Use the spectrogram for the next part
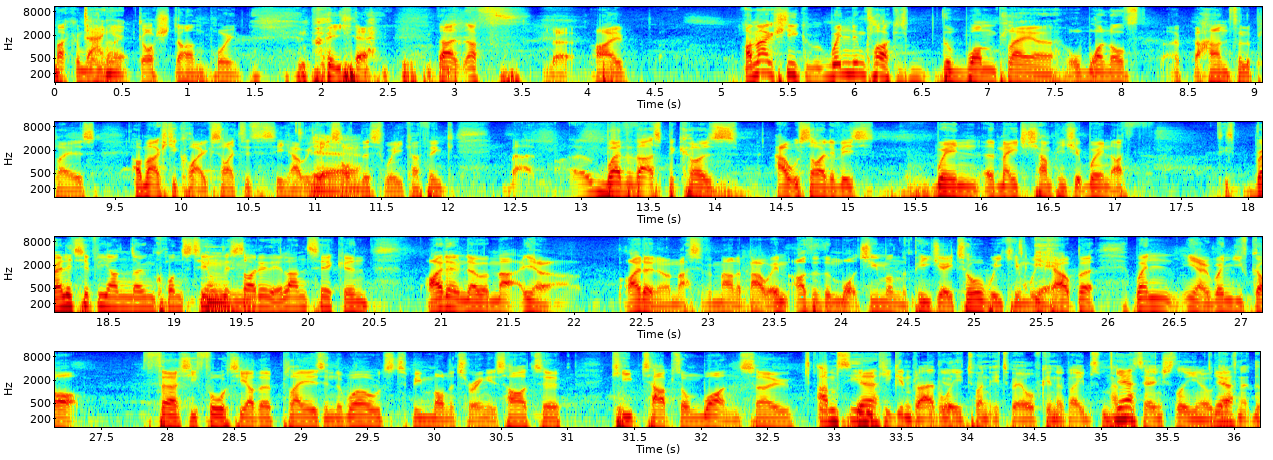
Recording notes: LIVE from Rome. Live from Marco Simone Golf & Country Club.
